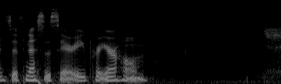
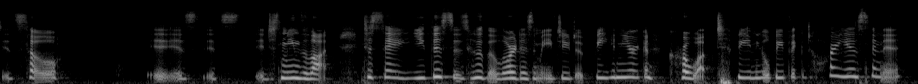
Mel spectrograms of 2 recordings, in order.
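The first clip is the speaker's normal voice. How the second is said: tearful; 6 semitones higher than usual. Real, not acted. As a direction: voice breaking high with real tears. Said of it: "Sorry, I didn't mean to cry".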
